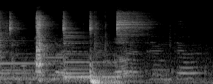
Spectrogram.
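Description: A hip-hop beat in progress playing back: heavy kick drums about half a second apart, with hi-hat-like hits over a steady pitched melody. It eases off near the end.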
